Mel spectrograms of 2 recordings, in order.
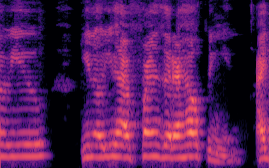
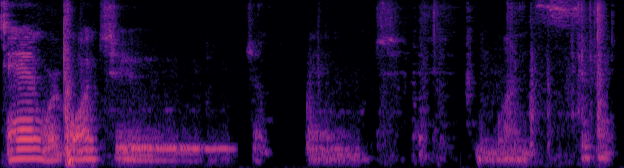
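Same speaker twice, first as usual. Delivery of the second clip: murmured aside; 12 dB quieter, much slower than usual. Real, not acted. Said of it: "softly stepping away".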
